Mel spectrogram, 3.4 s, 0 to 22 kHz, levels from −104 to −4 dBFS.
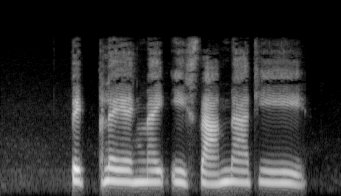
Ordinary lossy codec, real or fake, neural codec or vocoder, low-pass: none; fake; codec, 24 kHz, 0.9 kbps, WavTokenizer, medium speech release version 2; 10.8 kHz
